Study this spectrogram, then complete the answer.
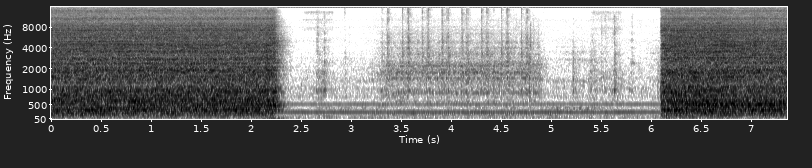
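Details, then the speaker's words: Sony EVS7000 VCR, control panel and bottom board separated: loud steady audio hiss drops to a faint hum for about four seconds, then returns; noise from a faulty filter capacitor. "watch this tada capacitor little 10 micro farad cap i'm just gonna stick it on the bottom of the board because i don't feel like pulling the other one out i'm gonna bridge it and uh see how it sounds"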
